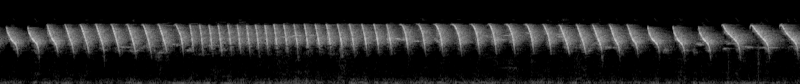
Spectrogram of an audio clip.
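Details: Canary song used as a long master recording for training: a loud, steady series of rapid high trills, over thirty fast repeated notes, slowing slightly toward the end, with no other sounds.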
